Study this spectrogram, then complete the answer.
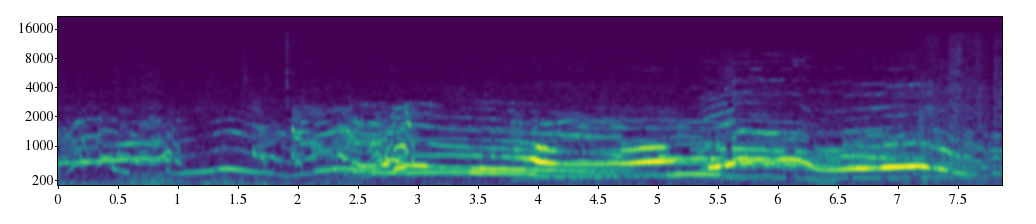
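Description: A pack of wolves howling near Chernobyl, several overlapping long, wavering howls rising and falling together, fairly close and continuous, with a few higher yips.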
